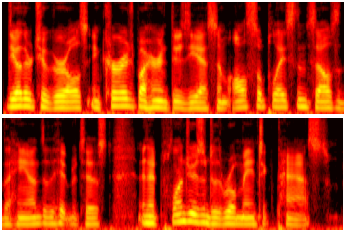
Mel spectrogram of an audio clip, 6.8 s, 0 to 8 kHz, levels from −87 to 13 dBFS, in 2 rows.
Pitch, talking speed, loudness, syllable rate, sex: 125 Hz, 210 wpm, -19 LUFS, 6.3 syllables/s, male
